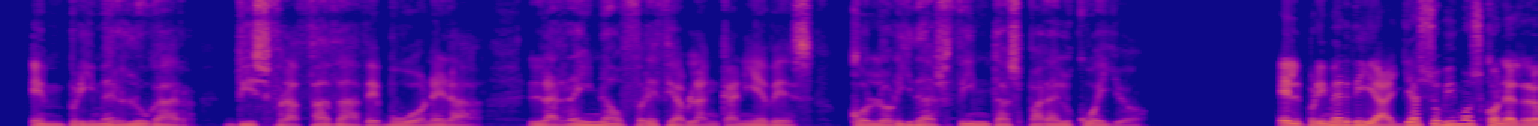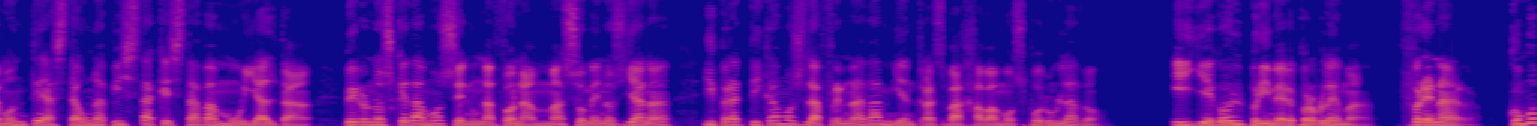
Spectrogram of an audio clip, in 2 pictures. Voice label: spanish audiobooks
